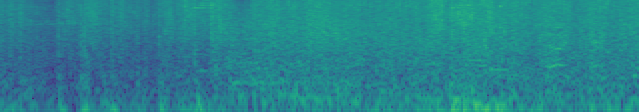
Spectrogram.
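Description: Dense, loud video-game gunfire and explosions form a continuous roaring barrage, with a voice speaking underneath.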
